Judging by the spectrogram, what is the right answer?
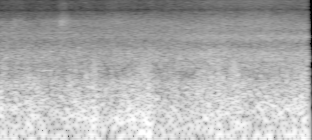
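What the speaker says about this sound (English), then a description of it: "I'm going to get myself off of this windy seafront" Wind buffets the Teignmouth seafront in a steady, rushing roar, with surf churning underneath and close gusts hitting hard, and no one speaking.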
